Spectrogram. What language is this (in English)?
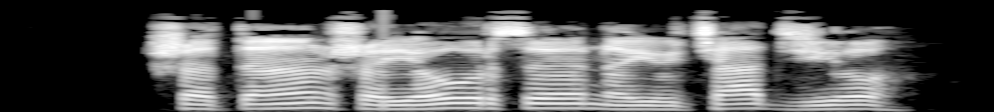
Yidgha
